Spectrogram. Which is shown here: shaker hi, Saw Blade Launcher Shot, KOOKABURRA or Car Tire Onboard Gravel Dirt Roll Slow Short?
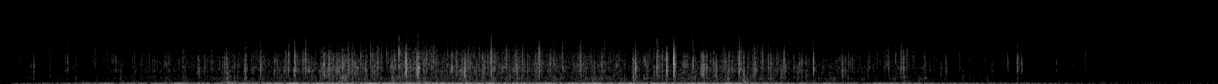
Car Tire Onboard Gravel Dirt Roll Slow Short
